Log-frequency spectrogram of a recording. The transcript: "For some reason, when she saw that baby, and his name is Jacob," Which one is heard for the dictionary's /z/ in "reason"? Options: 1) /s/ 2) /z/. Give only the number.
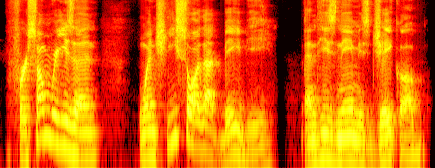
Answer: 2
